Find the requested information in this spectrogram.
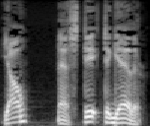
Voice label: stay together, mechanic

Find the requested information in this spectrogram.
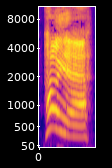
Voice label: taunt, teengirl; survivor voice

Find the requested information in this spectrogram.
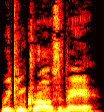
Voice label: misc directional, coach, survivor voice

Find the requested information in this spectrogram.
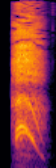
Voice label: shock, female; video games; npc; source engine; episodic; episode 1

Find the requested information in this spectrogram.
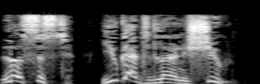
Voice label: friendly fire female, player survivor voice; source engine; left 4 dead 2

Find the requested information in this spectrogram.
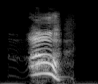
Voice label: horde attack, teen girl, survivor voice; source engine; left 4 dead 2

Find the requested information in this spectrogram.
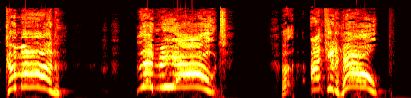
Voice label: call for rescue, survivor voice

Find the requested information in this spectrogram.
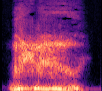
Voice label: soldier kaboom; video games; source engine; tf; mvm

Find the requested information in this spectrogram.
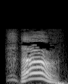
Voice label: fear; Source Engine; bshift; rosenberg

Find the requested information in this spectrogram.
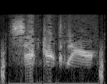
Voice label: clear, radio; cstrike; Source engine

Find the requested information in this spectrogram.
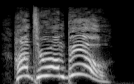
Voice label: hunter pounced, survivor voice; left4dead; manager; bill; Source engine

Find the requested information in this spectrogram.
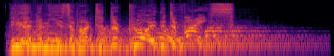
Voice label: announcer rocket warnings

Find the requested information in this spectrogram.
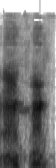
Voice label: impatient; Portal 2; Source Engine; video games; ballbot

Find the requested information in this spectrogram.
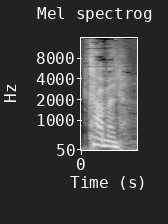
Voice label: im with you, teengirl; source engine; left 4 dead 2; survivor

